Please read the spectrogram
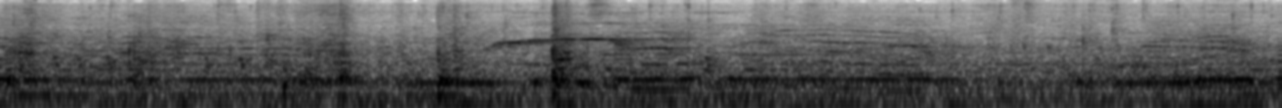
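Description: A metal ladle knocking a few times against an aluminium cooking pot as the mung bean soup is stirred, over a steady low hum, with a short animal call that rises and falls about three seconds in.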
